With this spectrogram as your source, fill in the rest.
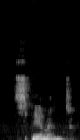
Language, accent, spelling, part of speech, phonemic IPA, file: English, Southern England, spearmint, noun, /ˈspɪəˌmɪnt/, LL-Q1860 (eng)-spearmint.wav
- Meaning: A herb of the mint family (Mentha spicata), commonly used in herb tea, candy and to treat mild stomach ache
